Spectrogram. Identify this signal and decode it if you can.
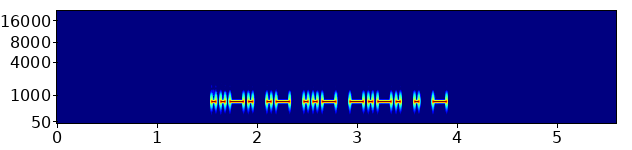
Morse code, heard as a keyed tone, about 26 wpm, 700 Hz. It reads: FAUCET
